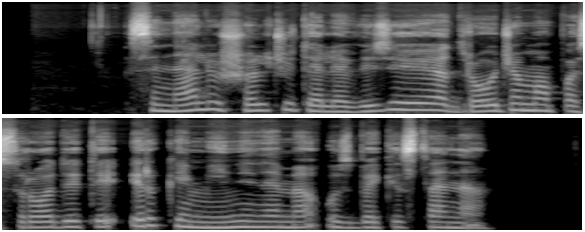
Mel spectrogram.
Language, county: Lithuanian, Šiauliai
